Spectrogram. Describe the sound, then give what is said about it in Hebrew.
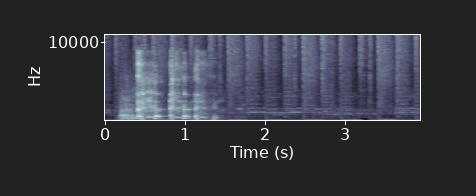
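A short series of harsh, breathy coughs recorded for a COVID-19 cough detection project, followed by soft tonal music with low, regular beats. “בוא נשמע, בוא נשמע, בוא נשמע אותך. הנה השיעול הראשון.”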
